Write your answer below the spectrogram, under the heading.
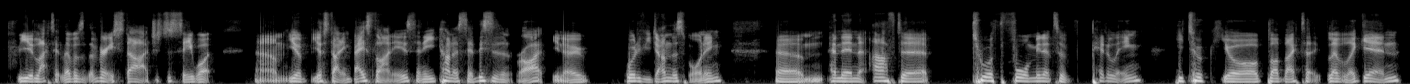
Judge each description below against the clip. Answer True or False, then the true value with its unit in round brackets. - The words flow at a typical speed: False (215 wpm)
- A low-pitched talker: False (145 Hz)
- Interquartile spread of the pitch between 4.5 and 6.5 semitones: False (3.0 semitones)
